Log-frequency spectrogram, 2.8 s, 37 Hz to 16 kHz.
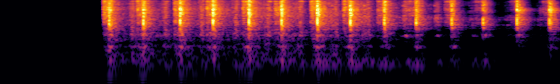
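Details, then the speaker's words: Serviced 1957 Royal Quiet De Luxe portable typewriter: crisp, evenly spaced key strikes about three per second, with no keys skipping or sticking; normal typing. "you can see, all the keys type nice and none of them skip or stick."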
